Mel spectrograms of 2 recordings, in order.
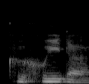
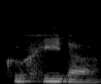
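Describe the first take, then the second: First: The word is said with an added W sound. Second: The word is said without a W sound. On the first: "He would add a W sound to that" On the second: "we softened it to kuhida"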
